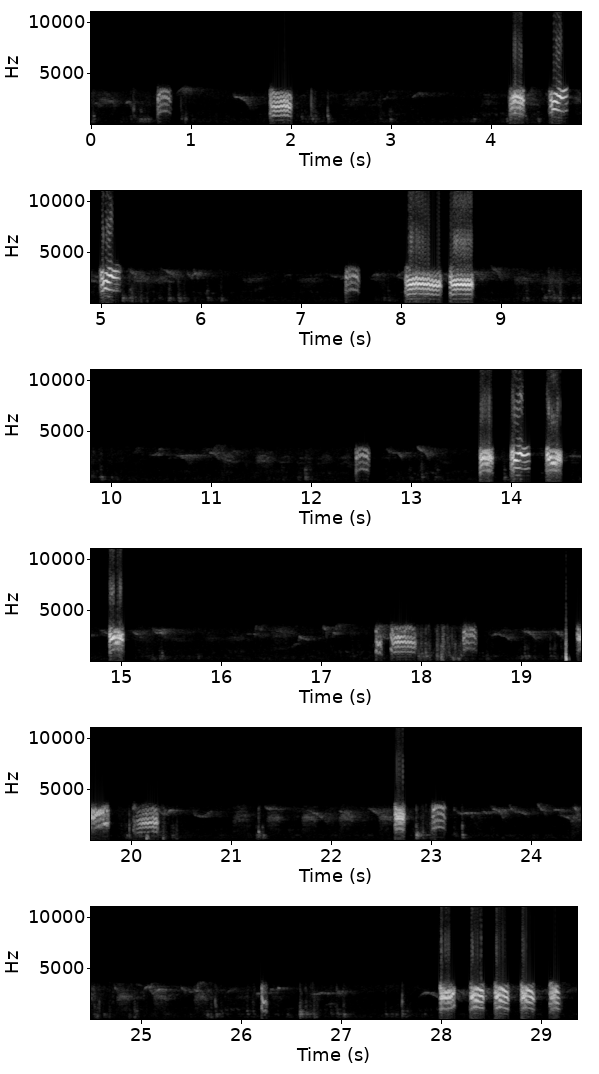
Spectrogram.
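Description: Grey-cheeked bulbul (cucak jenggot) giving loud, harsh, rasping calls in short bursts of one to six quick notes every few seconds, over fainter continuous twittering.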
